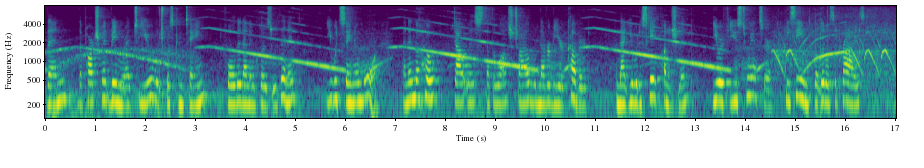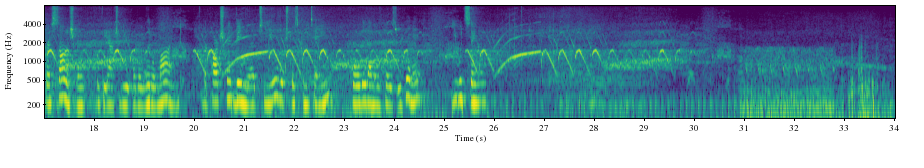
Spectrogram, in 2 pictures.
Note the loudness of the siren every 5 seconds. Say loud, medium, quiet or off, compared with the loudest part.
medium, loud, loud, loud, loud, loud, medium.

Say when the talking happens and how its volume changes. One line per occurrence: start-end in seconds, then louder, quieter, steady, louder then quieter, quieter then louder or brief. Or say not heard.
0.0-24.6 steady
25.1-25.9 brief.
